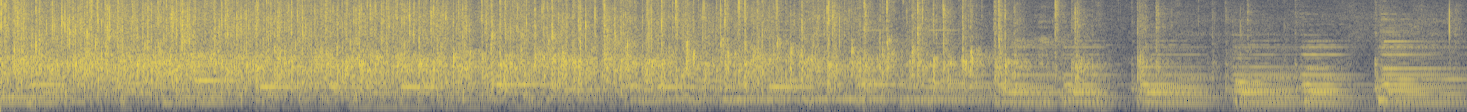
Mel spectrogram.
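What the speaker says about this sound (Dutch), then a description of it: "Geeft u een daverend applaus." Loud, thunderous applause from a crowd at a Dutch Dream Foundation event, dense and sustained, then thinning into scattered claps with music-like tones near the end.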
